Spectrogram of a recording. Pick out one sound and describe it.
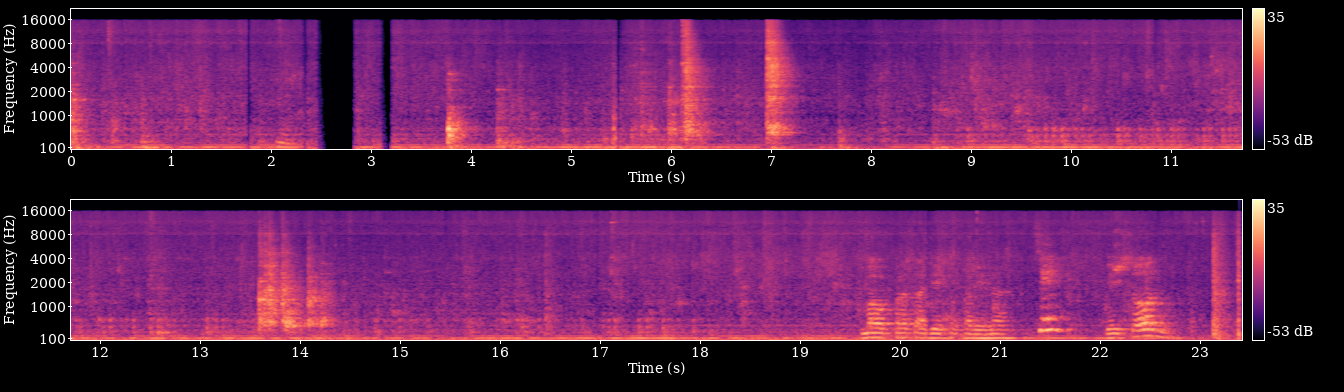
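A wooden spatula scrapes and stirs food in a frying pan.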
